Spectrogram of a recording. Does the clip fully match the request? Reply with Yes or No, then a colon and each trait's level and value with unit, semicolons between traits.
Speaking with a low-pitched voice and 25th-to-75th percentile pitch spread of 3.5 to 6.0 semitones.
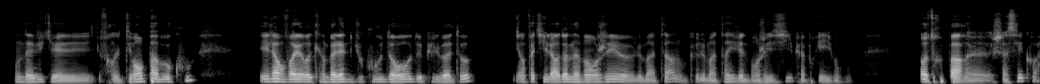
No: low, 110 Hz; average, 3.1 semitones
